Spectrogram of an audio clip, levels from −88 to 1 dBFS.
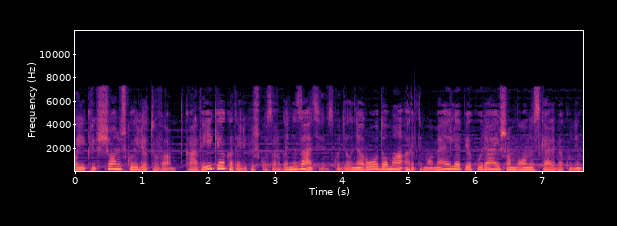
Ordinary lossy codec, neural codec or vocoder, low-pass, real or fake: AAC, 32 kbps; none; 7.2 kHz; real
